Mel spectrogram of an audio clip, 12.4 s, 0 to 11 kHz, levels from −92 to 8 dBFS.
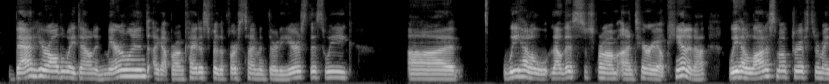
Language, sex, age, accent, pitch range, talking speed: English, female, 40-59, American, 145-190 Hz, 190 wpm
